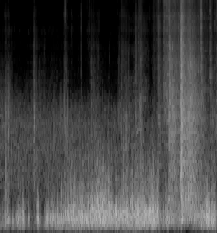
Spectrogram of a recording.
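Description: Footsteps crunching on gravel while walking up to a gas grill, then a short, sharp metal rattle near the end as the grill lid is tugged; the lid is stuck and won't open.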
